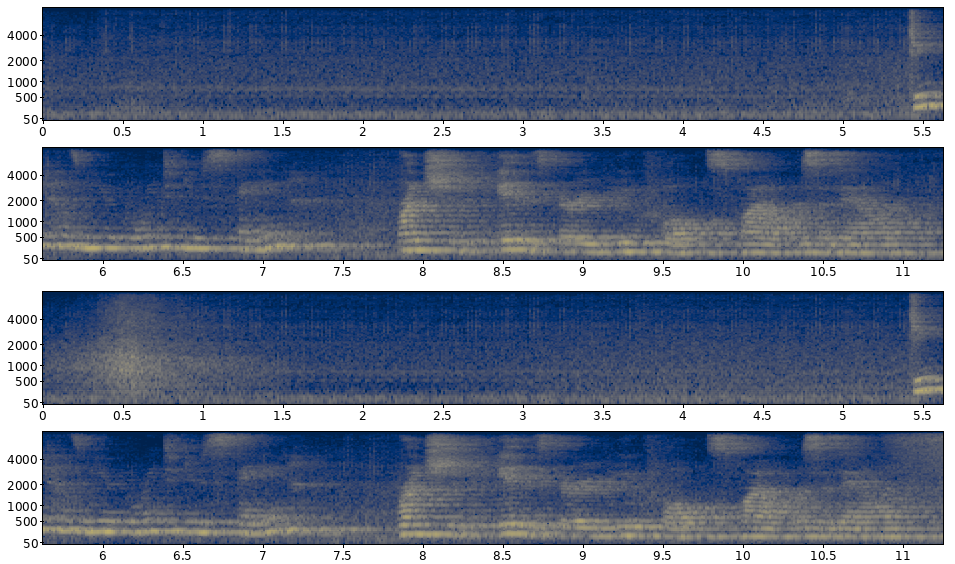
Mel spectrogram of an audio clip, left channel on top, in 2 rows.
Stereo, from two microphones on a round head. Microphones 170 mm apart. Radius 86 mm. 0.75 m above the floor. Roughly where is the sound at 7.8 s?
Left.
